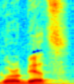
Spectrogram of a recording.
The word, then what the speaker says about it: Gorobets: In my native language, it's pronounced Gorobets, which it's kind of hard to write.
